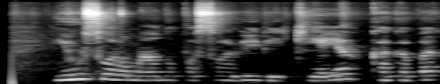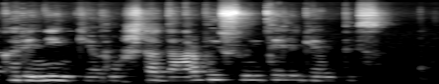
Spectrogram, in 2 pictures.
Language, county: Lithuanian, Alytus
